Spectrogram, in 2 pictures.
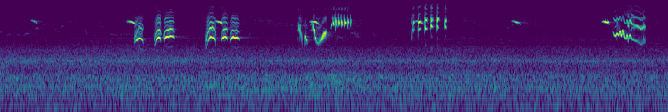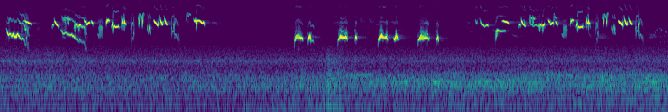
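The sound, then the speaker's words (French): A song thrush on the left and a dunnock on the right sing at once, the thrush's repeated, spaced phrases alternating with the dunnock's fast, warbling trills, both clear over a soft outdoor background hum. “La grévicienne est à gauche, l'accenteur mouché à droite.”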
